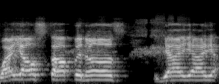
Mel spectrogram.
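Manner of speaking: put-on angry, high, heated screaming. Speaker retells Veltra yelling at the police: imitating Veltra yelling. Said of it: "Veltra's screaming, he's yelling at the police".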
